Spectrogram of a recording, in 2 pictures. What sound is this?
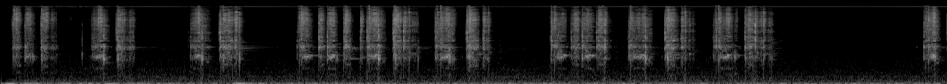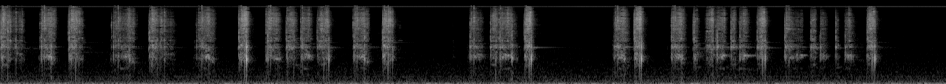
slot cars07
The sound of the hand-held controller for small electric toy cars. In the shape of a plunger, there is a spring inside and some copper strips that slide along a wire resistor. It is operated using the thumb.
During a "race" the controller was in almost constant motion, except for long straight-a-ways where it was fully depressed.
Recorded using an M-Audio Micro-Track with the stock "T" stereo mic held about 6" above the center of the oval.
ho, 1960s, scale, electric, slot-car, toy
